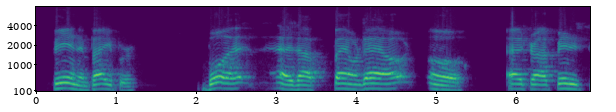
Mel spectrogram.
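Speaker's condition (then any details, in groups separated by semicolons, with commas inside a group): Traumatic brain injury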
